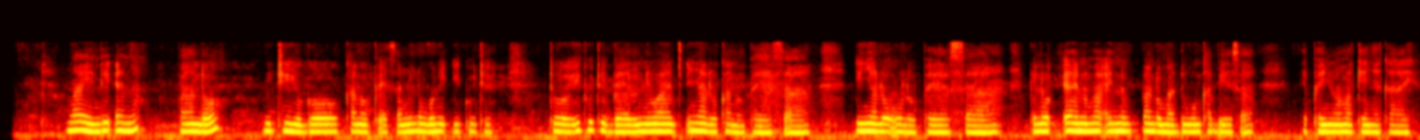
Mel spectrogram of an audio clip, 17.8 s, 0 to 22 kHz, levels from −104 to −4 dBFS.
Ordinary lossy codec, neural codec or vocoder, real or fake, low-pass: none; codec, 16 kHz, 4 kbps, FreqCodec, smaller model; fake; 7.2 kHz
